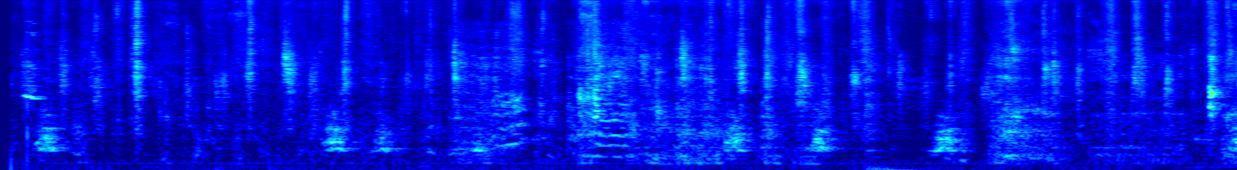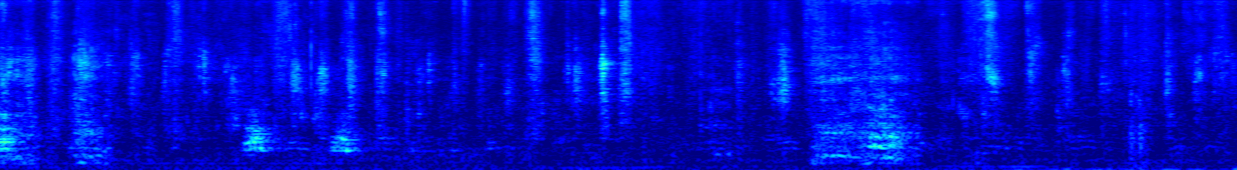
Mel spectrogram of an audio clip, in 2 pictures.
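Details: Ten-week-old Bull Terrier puppies give short whines and yelps, with scattered yips through the clip.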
